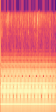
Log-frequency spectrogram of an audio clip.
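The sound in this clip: A male plainfin midshipman fish hums in the Pacific Ocean: a steady, unbroken low drone rich in even harmonics, holding one pitch at constant loudness throughout.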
